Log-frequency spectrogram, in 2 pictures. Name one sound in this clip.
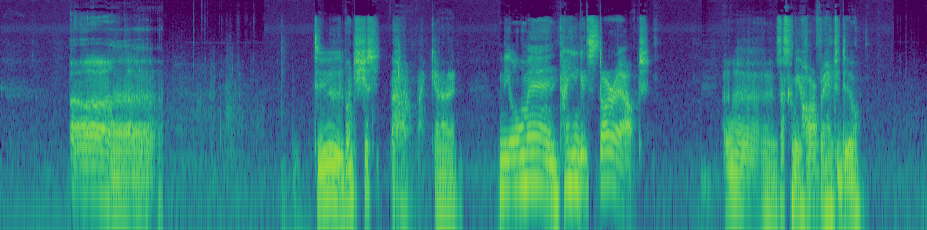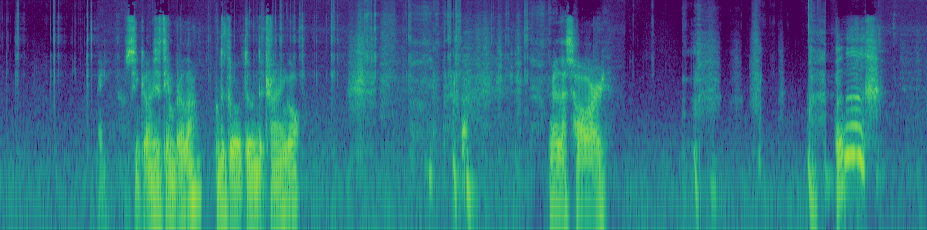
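A man talks with animation close to a microphone, pausing often.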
